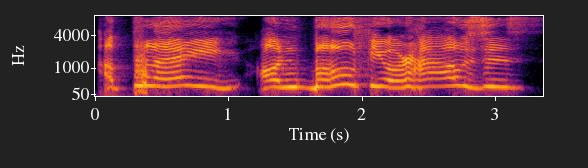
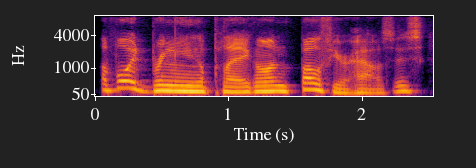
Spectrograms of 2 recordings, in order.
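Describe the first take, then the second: First: High, slow, grand stage cry on "A plague on both your houses!"; Shakespearean declamation. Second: Said in the usual way. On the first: Acted. Host quoting Shakespeare to viewers, slow grand stage declamation. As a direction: curse it like a dying tragic actor.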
